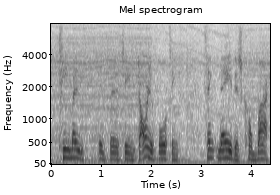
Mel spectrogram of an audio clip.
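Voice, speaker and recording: A man with a British accent at a moderate pace, ordinary pitch variation, audible room echo, and noticeable background noise. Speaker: sim racing commentator. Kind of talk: live commentary. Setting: live stream.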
